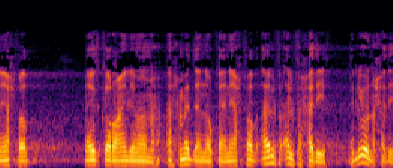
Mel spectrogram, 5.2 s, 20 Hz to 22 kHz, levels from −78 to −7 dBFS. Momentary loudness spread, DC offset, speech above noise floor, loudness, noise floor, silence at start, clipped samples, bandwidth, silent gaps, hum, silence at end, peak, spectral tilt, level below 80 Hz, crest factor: 8 LU; under 0.1%; 23 dB; -17 LUFS; -40 dBFS; 0 s; under 0.1%; 10.5 kHz; none; none; 0 s; 0 dBFS; -6 dB/octave; -56 dBFS; 16 dB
